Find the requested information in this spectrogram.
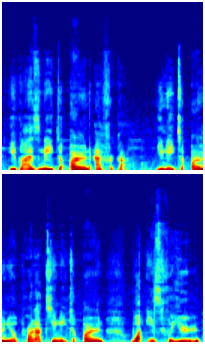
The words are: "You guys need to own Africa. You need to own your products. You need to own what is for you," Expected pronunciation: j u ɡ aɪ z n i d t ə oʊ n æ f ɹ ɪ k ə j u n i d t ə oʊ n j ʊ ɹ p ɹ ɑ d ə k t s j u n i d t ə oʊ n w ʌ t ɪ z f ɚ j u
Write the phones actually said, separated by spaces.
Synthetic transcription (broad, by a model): j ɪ ɡ aɪ z n i d t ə oʊ n æ f ɹ ɪ k ə j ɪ n i d t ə oʊ n j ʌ ɹ p ɹ ɑ d ə k t s j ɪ n i d t ə oʊ n w ʌ t ɪ z f ɚ j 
